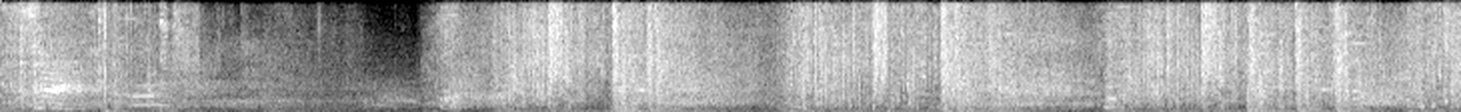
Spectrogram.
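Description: Bounty shots fired in the video game Avowed: a rapid fusillade of sharp gunshot bursts and booms with a brief lull, loud and continuous, a voice talking briefly among the shots.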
